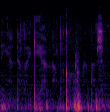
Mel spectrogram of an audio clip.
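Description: A woman whispering very faintly, a whispered prayer in tongues under her breath.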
